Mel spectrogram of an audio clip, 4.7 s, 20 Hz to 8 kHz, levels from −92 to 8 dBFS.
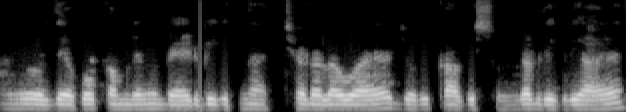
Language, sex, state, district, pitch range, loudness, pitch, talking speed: Hindi, male, Uttar Pradesh, Jyotiba Phule Nagar, 120-125 Hz, -17 LUFS, 125 Hz, 230 wpm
